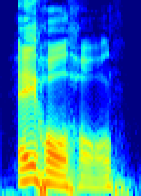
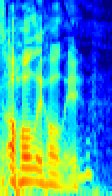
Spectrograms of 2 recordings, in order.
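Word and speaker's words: āholehole: It's definitely not pronounced that way. It's Hawaiian. – All right. It's pronounced a holy holy.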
